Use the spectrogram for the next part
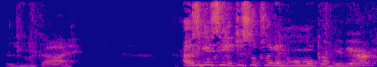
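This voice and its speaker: A woman's voice: high voice, brisk, slight background noise, rough recording. A young woman hosting a casual home challenge video, chatty and giggly as she tries spicy food. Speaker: vlog host.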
